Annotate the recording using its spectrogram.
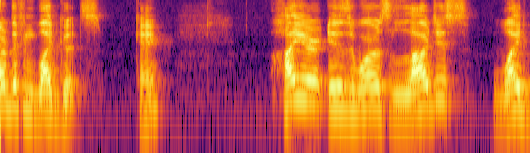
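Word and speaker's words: Haier: Hire is I don't know exactly how to say it, but it's HAIAR, so Hire.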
